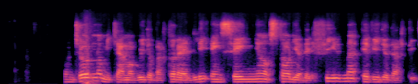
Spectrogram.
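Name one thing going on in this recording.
A middle-aged man speaks calmly and warmly, close to a microphone.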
